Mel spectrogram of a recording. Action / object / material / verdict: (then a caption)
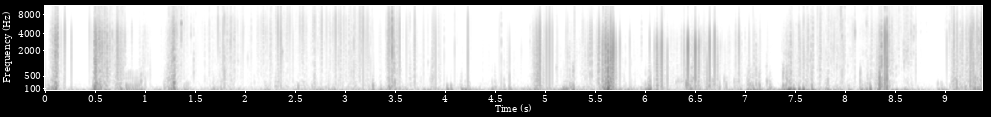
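scrape / soft silicone ear with hollow canal on a binaural microphone / silicone / none. A fingertip rubs and scratches inside the hollow canal of a white, soft silicone ear mounted on a white plastic binaural microphone body. Up close it makes a dense, continuous stream of low, rumbling rubs broken by quick crackly scratches and rustling bursts.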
